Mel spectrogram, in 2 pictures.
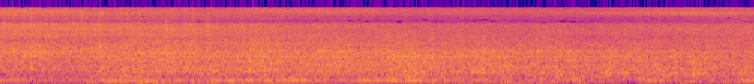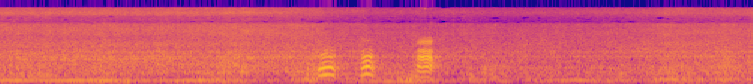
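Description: Model trains running on a layout: a bare steam-locomotive chassis and a string of freight cars rolling over the track, giving a steady rumble with a low motor hum.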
